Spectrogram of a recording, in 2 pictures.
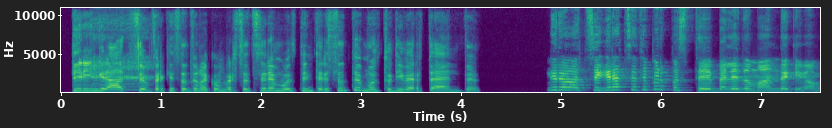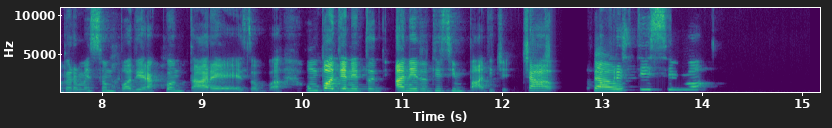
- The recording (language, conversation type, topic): Italian, podcast, Cosa fai per far sentire gli ospiti subito a loro agio?
- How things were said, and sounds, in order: tapping; other background noise; distorted speech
